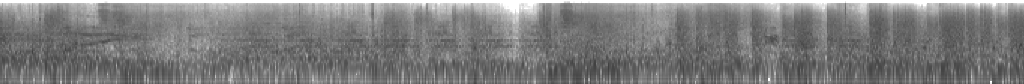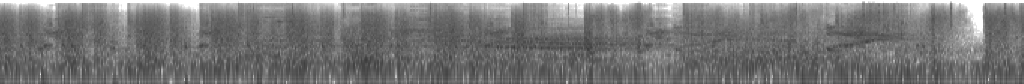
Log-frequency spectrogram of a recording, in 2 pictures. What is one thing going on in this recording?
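Game battle sounds of clashing weapons and spell blasts play.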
